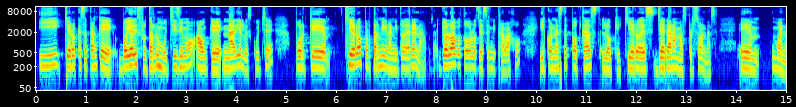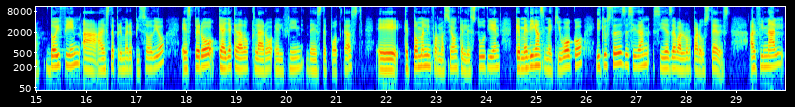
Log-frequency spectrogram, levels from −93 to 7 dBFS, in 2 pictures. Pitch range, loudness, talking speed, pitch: 175-205 Hz, -20 LUFS, 175 wpm, 185 Hz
